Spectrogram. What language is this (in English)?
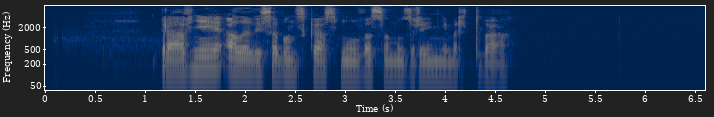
Czech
